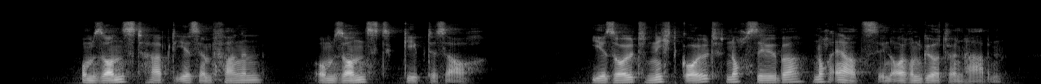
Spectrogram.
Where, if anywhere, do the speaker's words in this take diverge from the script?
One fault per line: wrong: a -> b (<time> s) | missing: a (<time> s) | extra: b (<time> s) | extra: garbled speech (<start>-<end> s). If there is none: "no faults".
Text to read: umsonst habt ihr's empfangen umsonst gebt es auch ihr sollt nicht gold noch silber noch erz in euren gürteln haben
no faults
